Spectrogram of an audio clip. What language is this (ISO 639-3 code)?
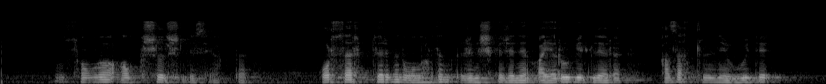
kaz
